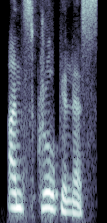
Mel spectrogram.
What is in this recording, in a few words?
"unscrupulous", Indian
